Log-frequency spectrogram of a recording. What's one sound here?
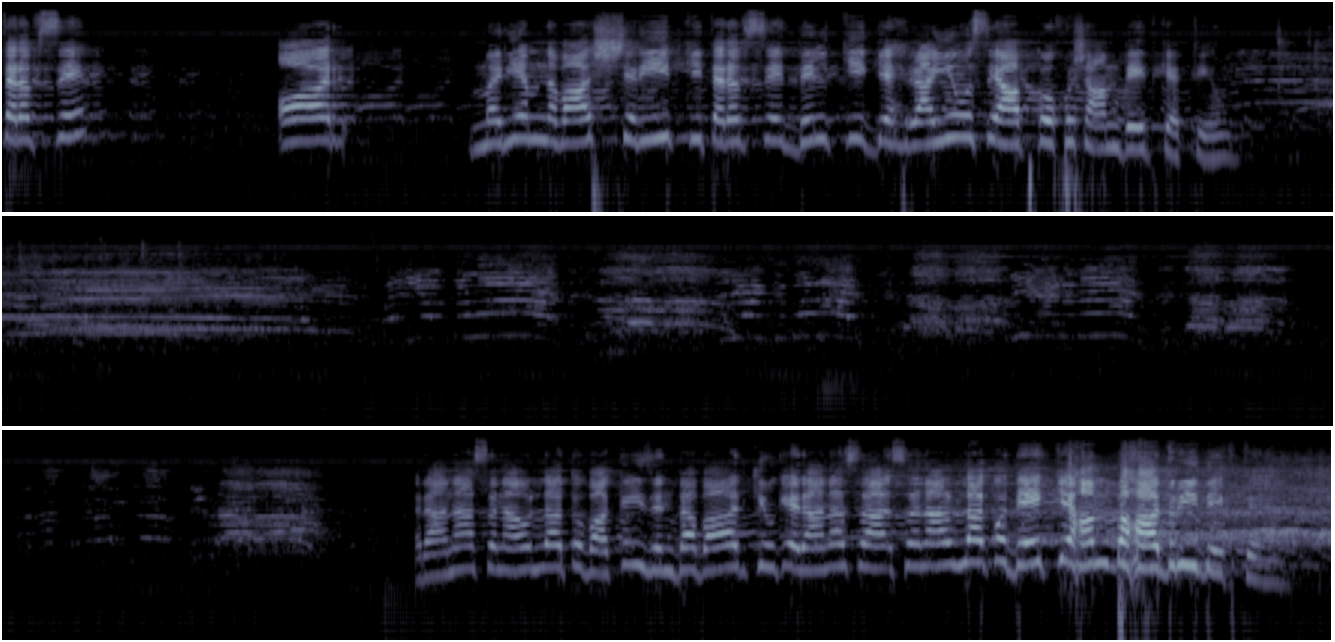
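A woman speaks with animation through a microphone and loudspeakers, pausing now and then.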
